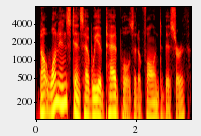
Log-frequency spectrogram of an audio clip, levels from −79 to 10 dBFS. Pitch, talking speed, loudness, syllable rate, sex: 110 Hz, 250 wpm, -17 LUFS, 6.5 syllables/s, male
